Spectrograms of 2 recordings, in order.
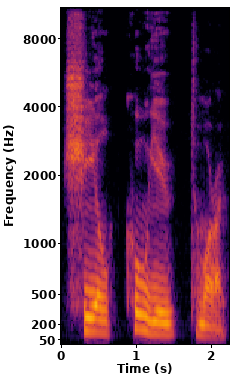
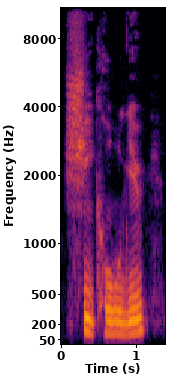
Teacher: Make sure you really pronounce that L at the end of the word · Shown in: first take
